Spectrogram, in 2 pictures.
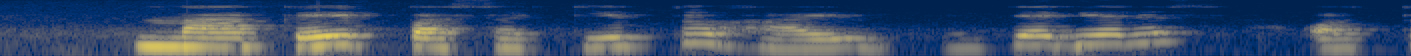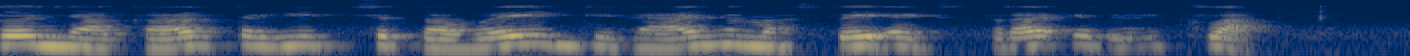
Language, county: Lithuanian, Kaunas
